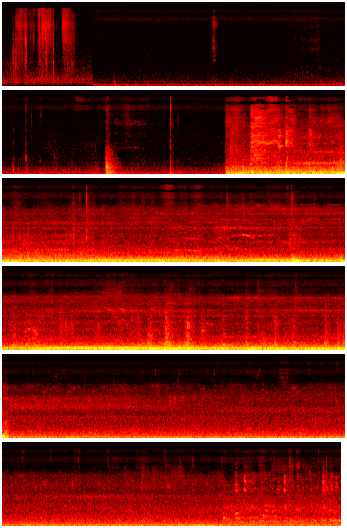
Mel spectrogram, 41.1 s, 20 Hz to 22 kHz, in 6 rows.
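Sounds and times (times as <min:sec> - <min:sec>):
low mechanical rumble: 0:11.4 - 0:41.0.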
